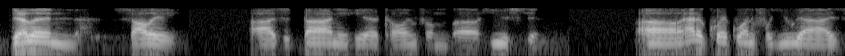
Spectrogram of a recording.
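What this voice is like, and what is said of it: Unusual mixed Latino-Australian-British accent. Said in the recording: “I got a bit of a weird one. ... Mix of a Latino with the Australian accent, ... bit of British in there as well ... I was hearing some New Zealand in there ... This accent sounds totally fake. And totally unique.”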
